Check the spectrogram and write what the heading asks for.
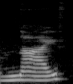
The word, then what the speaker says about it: knife: In another examples, the initial lows, the letter K before N. For example, knife, no, or nine.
